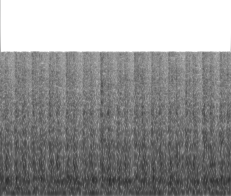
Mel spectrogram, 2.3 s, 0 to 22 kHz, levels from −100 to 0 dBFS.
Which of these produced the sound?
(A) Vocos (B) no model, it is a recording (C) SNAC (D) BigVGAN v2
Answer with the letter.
B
